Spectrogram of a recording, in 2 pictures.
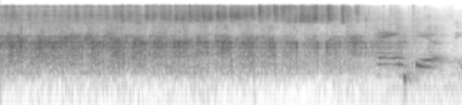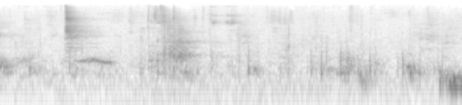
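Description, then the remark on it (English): An audience at a church service bursts into loud, sustained applause for about five seconds for the people who made a portrait possible, then the clapping quickly dies away, leaving scattered faint room noises and a few light knocks. “And before we continue with the service, I think we should have a round of applause for all the people who made that portrait possible.”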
